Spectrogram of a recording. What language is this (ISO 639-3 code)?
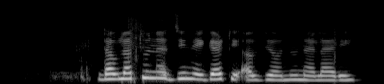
pus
